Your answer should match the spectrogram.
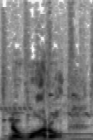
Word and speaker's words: Nahuatl: Axolotl's name originates from a Udo-Aztecan language called Nahuatl, or as other people know it as Nahuatl. Though the traditional pronunciation of the last two letters, TL, is more of a S sound or a K sound.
